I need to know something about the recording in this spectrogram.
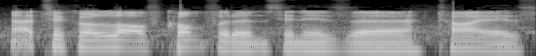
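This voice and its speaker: Male race commentator, lower voice, crisp bright tone, playful and excitable, faint noise. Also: normal speed, dull audio. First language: English. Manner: lively, playful banter, excited at overtakes. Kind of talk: sim racing commentary.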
